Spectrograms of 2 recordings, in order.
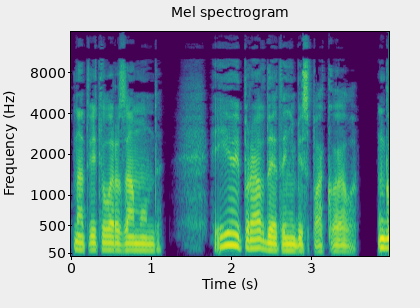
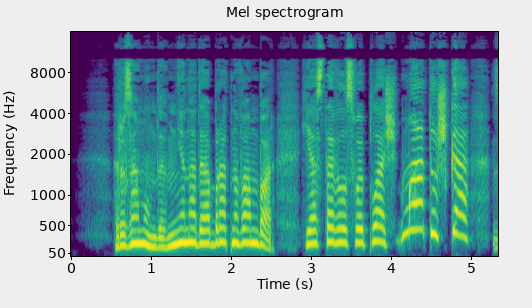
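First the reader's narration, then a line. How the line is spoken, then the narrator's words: Shouting. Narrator (Russian): закричала Агнес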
